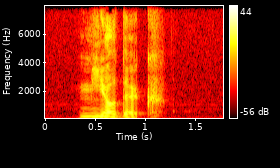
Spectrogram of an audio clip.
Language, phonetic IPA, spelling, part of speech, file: Polish, [ˈmʲjɔdɛk], miodek, noun, Pl-miodek.ogg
